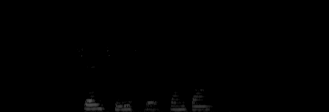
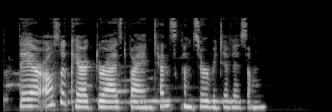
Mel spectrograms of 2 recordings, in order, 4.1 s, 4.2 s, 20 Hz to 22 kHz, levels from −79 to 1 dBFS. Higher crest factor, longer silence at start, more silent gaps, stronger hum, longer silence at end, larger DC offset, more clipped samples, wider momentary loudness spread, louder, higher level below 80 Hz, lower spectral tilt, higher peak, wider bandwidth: about the same, 20 dB vs 16 dB; about the same, 0.05 s vs 0.05 s; neither; neither; second, 0 s vs 0.85 s; neither; neither; about the same, 8 LU vs 10 LU; second, -65 LUFS vs -16 LUFS; second, -82 dBFS vs -62 dBFS; first, -6.5 dB/octave vs -4.5 dB/octave; second, -48 dBFS vs -2 dBFS; second, 9 kHz vs 11.5 kHz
